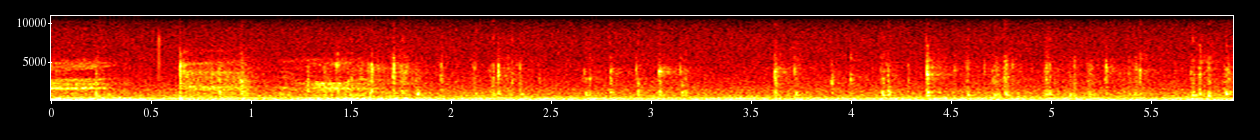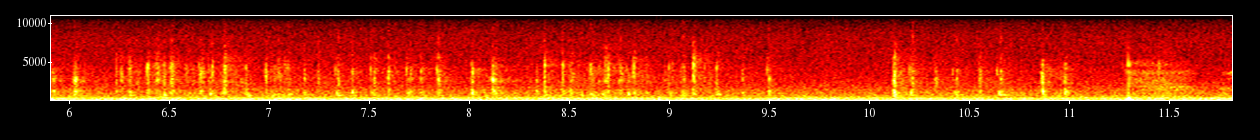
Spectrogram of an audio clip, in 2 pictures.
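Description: Rapid keystrokes on a computer keyboard while a username is entered, a steady stream of close, light clicks running throughout with no talking.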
